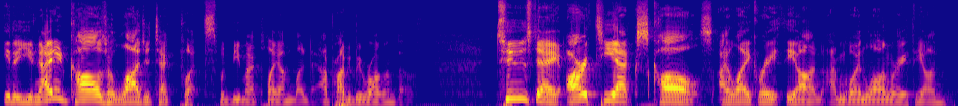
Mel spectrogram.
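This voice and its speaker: A man's voice: mid-range voice, very animated, moderate pace, fairly bright tone. A man hosting a livestream, casually talking through the market, blunt and profane, filling his talk with "like" and "right?". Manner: chatty, reads chat, frequent "like" and "right?". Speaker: livestream host.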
